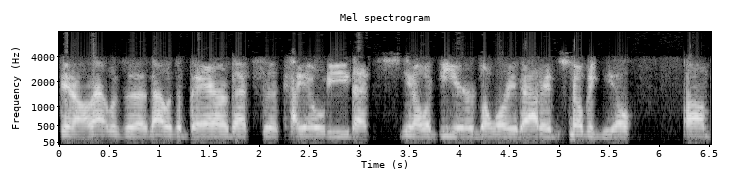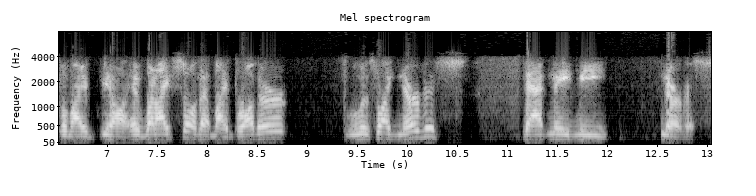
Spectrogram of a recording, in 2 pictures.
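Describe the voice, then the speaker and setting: A man speaks at a moderate pace with a medium pitch, ordinary pitch variation and very even loudness. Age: 30s. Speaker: hunter. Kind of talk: testimony. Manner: halting.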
